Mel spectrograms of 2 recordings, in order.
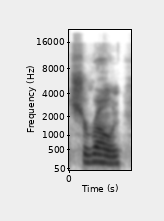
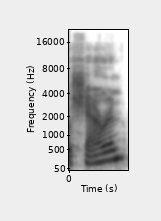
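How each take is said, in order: First: "Sharon" as shuh-ROHN, stress at the end; less common name pronunciation. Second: "Sharon" as SHARR-un, stress up front; common mispronunciation. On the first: Shown as a demonstration. Giving an example of a misread name, "Sharon" said shuh-ROHN. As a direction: say "Sharon" with a long o in the second syllable. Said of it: "I might be mispronouncing it". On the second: Retold or imitated. People mishearing the name, "Sharon" said SHARR-un, questioning. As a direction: say "Sharon" with a short unstressed ending, as a question. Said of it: "you say that name and people go".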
